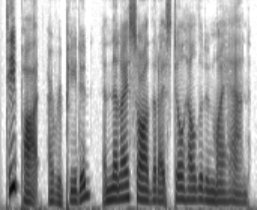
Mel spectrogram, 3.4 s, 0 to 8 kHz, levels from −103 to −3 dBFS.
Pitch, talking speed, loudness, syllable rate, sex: 150 Hz, 265 wpm, -21 LUFS, 6.0 syllables/s, female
